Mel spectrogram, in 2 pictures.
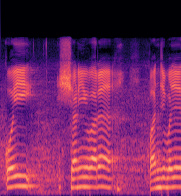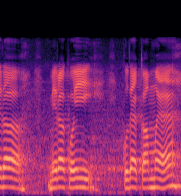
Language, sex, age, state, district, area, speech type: Dogri, male, 30-45, Jammu and Kashmir, Udhampur, rural, read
